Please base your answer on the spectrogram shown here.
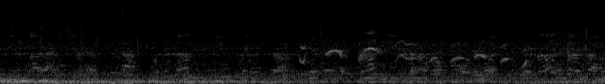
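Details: Chihuahua puppies kept with an older sister acting as their nanny; thin, high squeaky whimpers with short rising-falling arcs come in scattered bursts through the second half, over a steady low rumble and murmuring in the room.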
